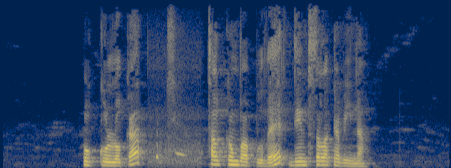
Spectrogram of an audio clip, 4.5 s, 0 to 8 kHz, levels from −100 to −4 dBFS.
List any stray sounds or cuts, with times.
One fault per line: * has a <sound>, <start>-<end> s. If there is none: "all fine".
* has a sneeze, 1.6-1.9 s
